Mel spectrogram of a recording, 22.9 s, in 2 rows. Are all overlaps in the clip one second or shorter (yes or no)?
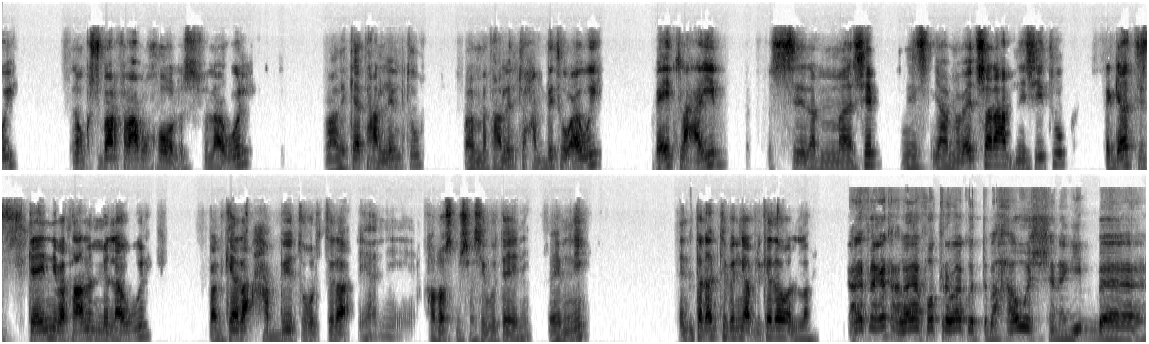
yes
